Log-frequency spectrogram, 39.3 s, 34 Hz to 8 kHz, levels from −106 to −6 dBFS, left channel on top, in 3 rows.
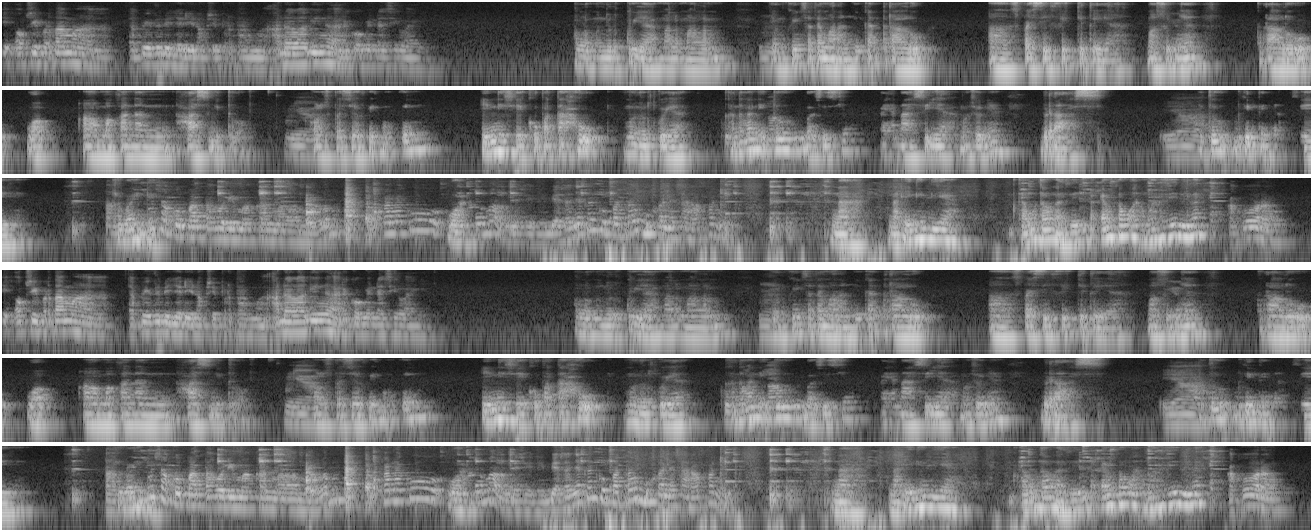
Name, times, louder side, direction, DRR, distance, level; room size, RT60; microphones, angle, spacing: voice 1, 0.0-4.3 7.6-7.9 11.7-11.8 15.9-16.3 20.3-21.5 24.7-25.2 27.2-29.7 30.0-33.5 34.2-34.3 38.4-38.9, right 2 dB, 75° right, 0.5 m, -39 dB
voice 2, 5.7-7.3 7.7-9.3 9.9-12.1 12.6-13.6 13.9-15.5 16.2-17.4 17.9-20.0 20.3-21.6 21.9-23.1 23.5-24.1 25.0-26.4 27.3-27.7 30.6-30.9 34.5-35.8 36.3-38.3, left 2 dB, 65° left, 0.5 m, -34 dB
sound 1, 26.8-27.0 27.5-38.4, right 2 dB, 20° right, 0.4 m, -41 dB
3.0 x 2.0 x 2.4 m
head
